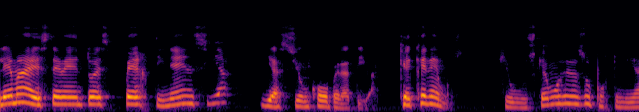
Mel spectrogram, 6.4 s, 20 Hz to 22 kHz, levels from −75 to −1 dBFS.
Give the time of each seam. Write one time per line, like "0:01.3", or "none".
none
